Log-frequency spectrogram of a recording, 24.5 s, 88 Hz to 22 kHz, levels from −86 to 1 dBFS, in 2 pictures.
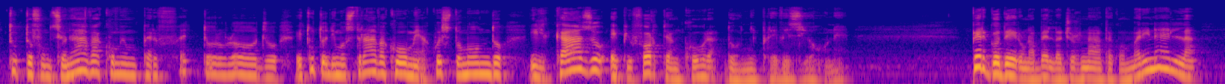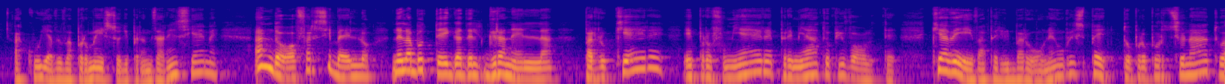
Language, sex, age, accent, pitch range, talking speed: Italian, female, 50-69, native, 120-175 Hz, 140 wpm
